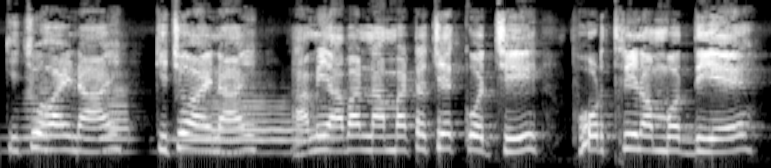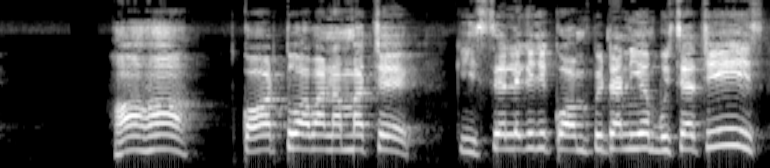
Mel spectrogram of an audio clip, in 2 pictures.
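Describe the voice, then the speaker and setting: A woman's voice: high voice, flat delivery, normal speed, fairly bright tone. A woman playing a fussy male village computer-shop operator, rambling and scolding. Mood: flustered. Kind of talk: comedy sketch acting.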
